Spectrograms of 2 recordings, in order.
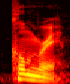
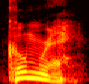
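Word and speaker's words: Cymru: do you say it is it KRA uh kumre kumre kumre that's that's just whales that's not like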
